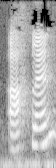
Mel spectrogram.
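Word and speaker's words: haleine: And so breath, in French, I believe it is Ahlen, but it is spelled H-A-L-E-I-N-E.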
